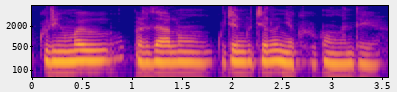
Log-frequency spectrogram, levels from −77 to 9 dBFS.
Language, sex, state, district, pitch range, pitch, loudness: Wancho, female, Arunachal Pradesh, Longding, 170-190 Hz, 180 Hz, -14 LUFS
